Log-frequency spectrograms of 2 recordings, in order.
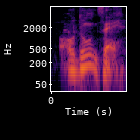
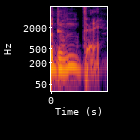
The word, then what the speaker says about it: Odunze: Odunze. There you go. Odunze.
